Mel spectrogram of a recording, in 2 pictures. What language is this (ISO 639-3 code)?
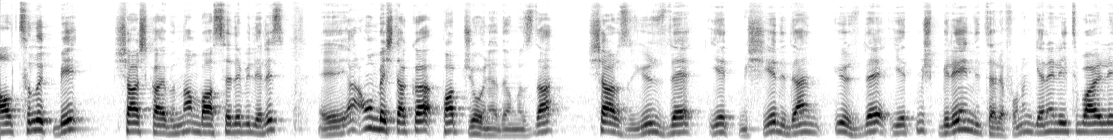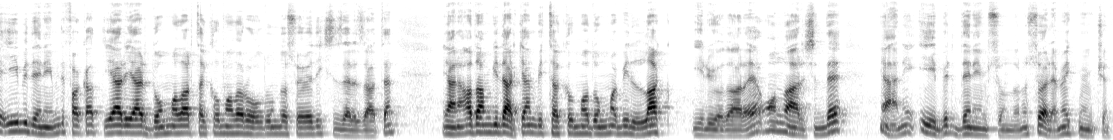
tur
